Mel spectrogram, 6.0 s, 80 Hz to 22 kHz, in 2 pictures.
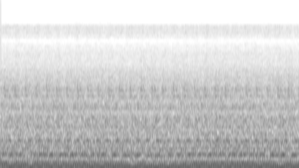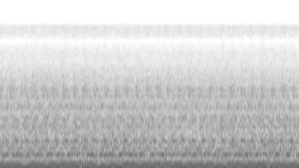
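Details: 2013 Mercury 250 Pro XS Optimax outboard running after replacing the steel reed valves with Chris Carson carbon fiber reeds: steady, even low drone with no missing or popping; the earlier slight noise seems fixed, running normally.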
